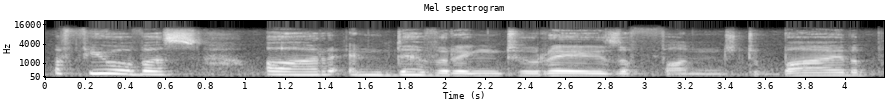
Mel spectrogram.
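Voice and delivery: a courteous charity collector; hammed-up polite visitor; portly gentleman.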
